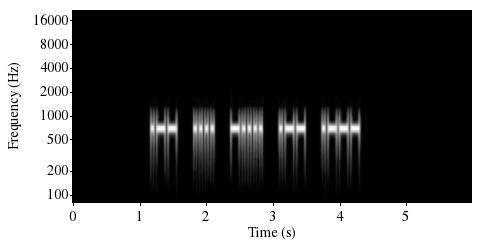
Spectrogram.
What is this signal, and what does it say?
Morse code, heard as a keyed tone, about 28 wpm, spaced as for 20 wpm, 700 Hz. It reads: WH6WJ
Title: USA Call Signs - 2x Character Spacing - 28wpm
